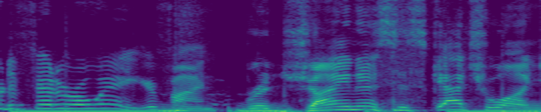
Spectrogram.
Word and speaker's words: Regina: Regina, Saskatchewan. Yes, we rhyme with vagina.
